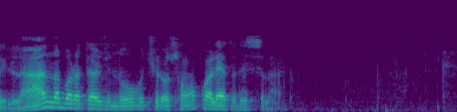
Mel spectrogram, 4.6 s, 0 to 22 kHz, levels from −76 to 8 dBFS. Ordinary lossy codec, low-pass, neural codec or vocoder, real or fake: MP3, 24 kbps; 7.2 kHz; none; real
